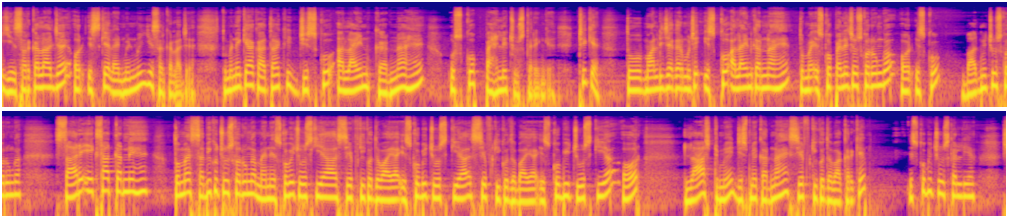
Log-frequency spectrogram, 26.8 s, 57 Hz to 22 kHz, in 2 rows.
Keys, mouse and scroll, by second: 8.6 click, 16.4 click.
